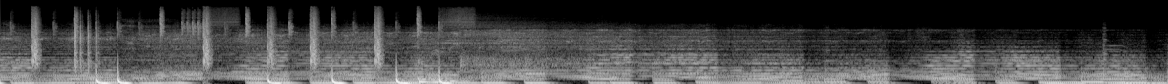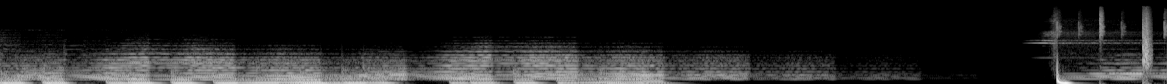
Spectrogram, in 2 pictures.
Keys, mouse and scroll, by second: 1.4-16.8 drag, 22.3-23.3 drag.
